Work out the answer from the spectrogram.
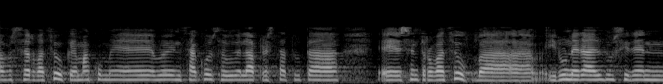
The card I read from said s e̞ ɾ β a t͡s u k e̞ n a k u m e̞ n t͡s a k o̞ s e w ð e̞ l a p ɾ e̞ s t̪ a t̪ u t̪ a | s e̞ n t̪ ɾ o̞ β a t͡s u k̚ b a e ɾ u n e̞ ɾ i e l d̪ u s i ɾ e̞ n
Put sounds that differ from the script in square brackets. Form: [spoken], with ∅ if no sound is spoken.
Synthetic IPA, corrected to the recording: s e̞ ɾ β a t͡s u k e̞ [m] a k u m e̞ n t͡s a k o̞ s e w ð e̞ l a p ɾ e̞ s t̪ a t̪ u t̪ a | s e̞ n t̪ ɾ o̞ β a t͡s u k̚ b a [i] ɾ u n e̞ ɾ [a] e l d̪ u s i ɾ e̞ n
